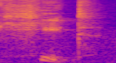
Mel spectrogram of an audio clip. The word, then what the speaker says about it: Hit: Uh, it's spelled HIT, and it's pronounced in Arabic heat.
